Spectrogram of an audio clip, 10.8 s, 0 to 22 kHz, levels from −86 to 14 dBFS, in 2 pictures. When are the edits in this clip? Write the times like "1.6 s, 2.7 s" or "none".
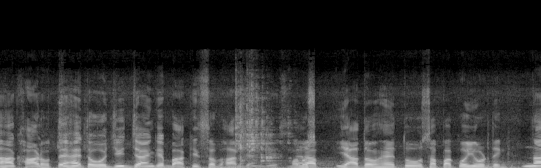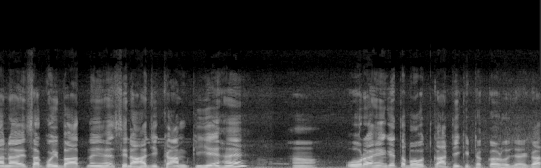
3.1 s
